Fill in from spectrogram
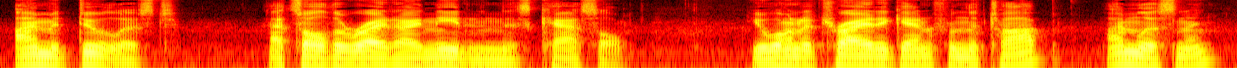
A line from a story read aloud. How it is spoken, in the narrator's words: replied flatly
